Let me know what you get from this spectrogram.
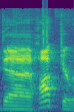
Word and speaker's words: Hochter: And he said, Hochter rhymes with doctor, and I literally almost just said Daniel Doctor.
